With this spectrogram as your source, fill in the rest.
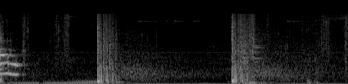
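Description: Gunshots crack sharply a few times.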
